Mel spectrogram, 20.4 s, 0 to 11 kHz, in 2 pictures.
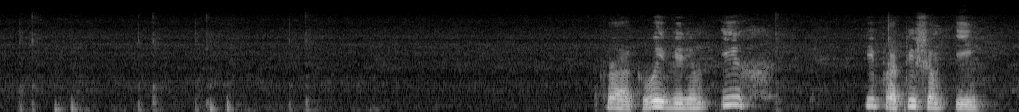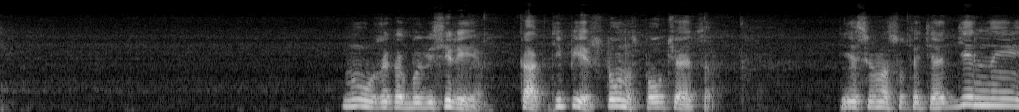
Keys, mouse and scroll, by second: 0.3 click, 2.0 click, 6.6-8.0 drag, 10.3-15.3 drag, 17.1 click, 18.7-19.4 drag.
